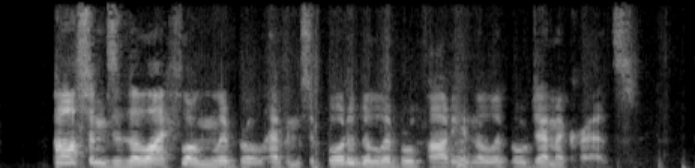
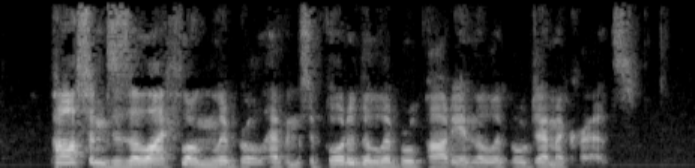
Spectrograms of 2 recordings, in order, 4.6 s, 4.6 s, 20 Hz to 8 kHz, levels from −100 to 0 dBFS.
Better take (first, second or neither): second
